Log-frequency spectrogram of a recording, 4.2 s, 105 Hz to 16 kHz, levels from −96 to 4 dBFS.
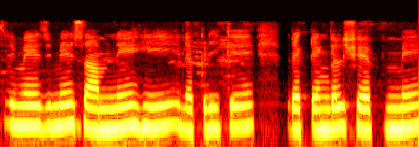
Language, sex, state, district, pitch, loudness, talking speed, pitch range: Hindi, female, Punjab, Kapurthala, 210 Hz, -13 LUFS, 145 wpm, 200-220 Hz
